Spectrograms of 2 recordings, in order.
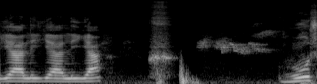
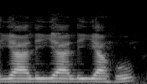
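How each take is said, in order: First: The final word is released as a puff of breath. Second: The final word is spoken with a normal voice. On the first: The phrase itself becomes the blow. The speaker calls it right. "শব্দটাই ফু আকারে ছেড়ে দেবেন" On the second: The phrase is said plainly before blowing. The speaker calls it wrong. "শুধু বলেন"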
